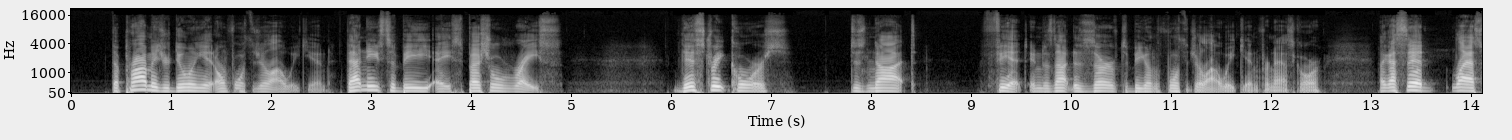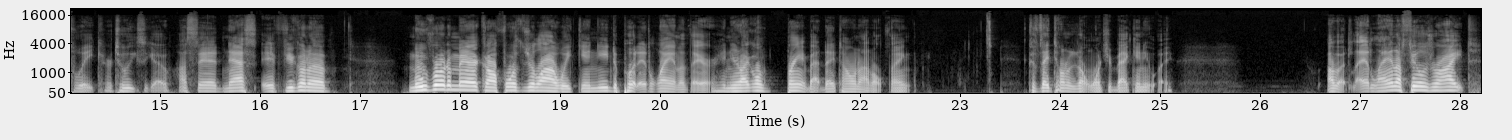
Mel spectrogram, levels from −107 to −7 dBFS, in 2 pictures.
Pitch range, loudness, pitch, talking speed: 130-155 Hz, -25 LUFS, 140 Hz, 195 wpm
